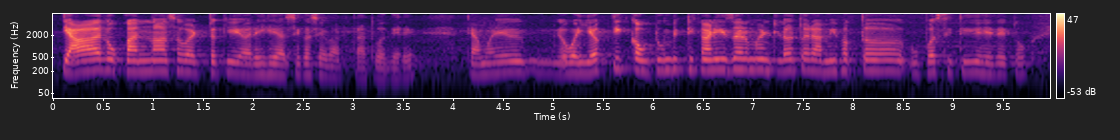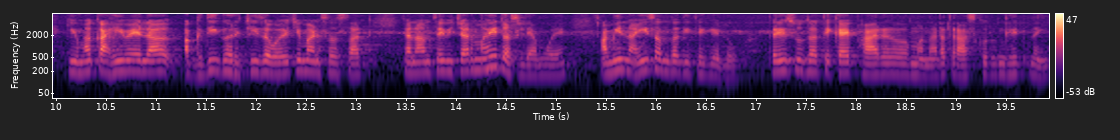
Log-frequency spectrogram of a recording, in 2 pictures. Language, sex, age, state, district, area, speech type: Marathi, female, 60+, Maharashtra, Kolhapur, urban, spontaneous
